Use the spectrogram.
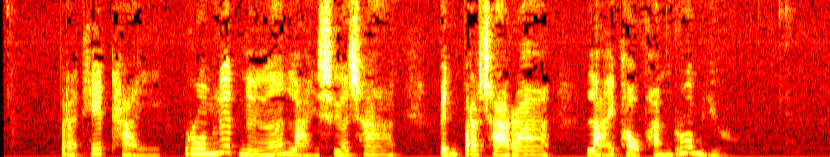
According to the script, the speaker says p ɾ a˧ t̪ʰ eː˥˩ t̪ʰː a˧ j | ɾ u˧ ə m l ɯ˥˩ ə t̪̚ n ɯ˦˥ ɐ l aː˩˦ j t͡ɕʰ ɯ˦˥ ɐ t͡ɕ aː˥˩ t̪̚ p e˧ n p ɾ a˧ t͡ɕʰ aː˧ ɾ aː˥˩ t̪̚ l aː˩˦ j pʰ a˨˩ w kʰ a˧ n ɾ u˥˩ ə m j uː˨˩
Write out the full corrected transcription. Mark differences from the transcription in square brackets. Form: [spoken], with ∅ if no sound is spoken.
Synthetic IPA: p ɾ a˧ t̪ʰ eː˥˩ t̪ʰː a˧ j | ɾ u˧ ə m l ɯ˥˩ ə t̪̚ n ɯ˦˥ ɐ l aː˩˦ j t͡ɕʰ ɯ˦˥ ɐ [t͡ɕʰ] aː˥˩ t̪̚ p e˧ n p ɾ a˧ t͡ɕʰ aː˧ ɾ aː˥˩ t̪̚ l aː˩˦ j pʰ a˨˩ w [pʰ] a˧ n ɾ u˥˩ ə m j uː˨˩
